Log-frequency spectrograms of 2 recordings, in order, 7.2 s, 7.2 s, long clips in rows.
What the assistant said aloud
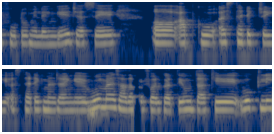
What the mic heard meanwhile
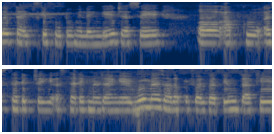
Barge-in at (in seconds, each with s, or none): none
